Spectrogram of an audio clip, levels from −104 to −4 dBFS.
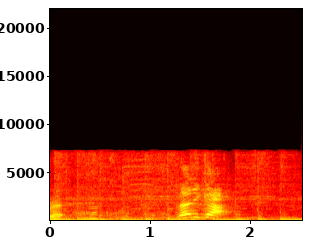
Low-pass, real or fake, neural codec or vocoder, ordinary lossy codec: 7.2 kHz; real; none; AAC, 32 kbps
